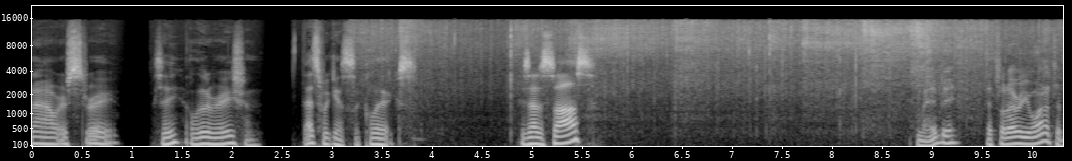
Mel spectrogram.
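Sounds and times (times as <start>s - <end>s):
speech: 0.0s - 4.0s, 4.9s - 5.7s, 8.8s - 10.3s
meat sizzling as it cooks: 2.9s - 10.3s.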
